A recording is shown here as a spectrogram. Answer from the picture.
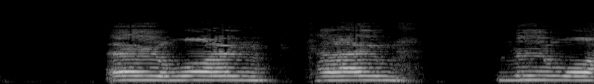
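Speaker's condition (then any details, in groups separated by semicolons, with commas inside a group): Speech impairment after birth surgery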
